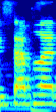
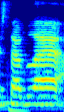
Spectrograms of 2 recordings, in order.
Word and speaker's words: Seble: Yes, call me Seble, Dr. Seble. I'm just so happy that you pronounced my name so perfectly and beautifully, and yeah.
